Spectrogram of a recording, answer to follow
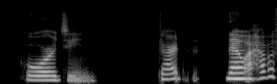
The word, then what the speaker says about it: gairdín: And Gordzine, Gordzine, garden.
